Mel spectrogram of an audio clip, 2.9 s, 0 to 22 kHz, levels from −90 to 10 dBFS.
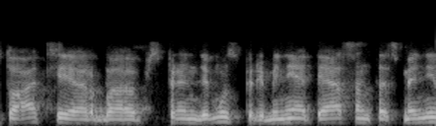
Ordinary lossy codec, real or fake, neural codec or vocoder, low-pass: Opus, 32 kbps; fake; vocoder, 22.05 kHz, 80 mel bands, WaveNeXt; 5.4 kHz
